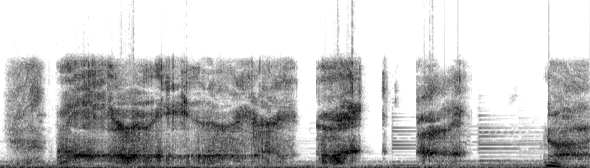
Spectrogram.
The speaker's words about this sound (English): I can't believe you all sniffling away like school children.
